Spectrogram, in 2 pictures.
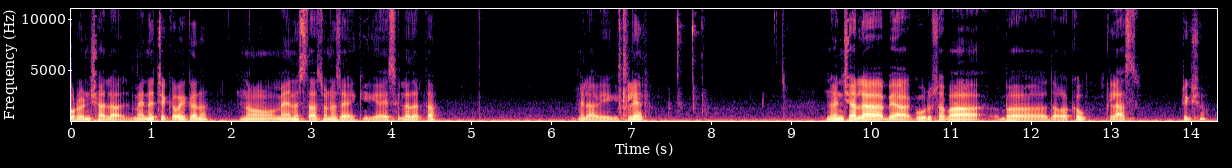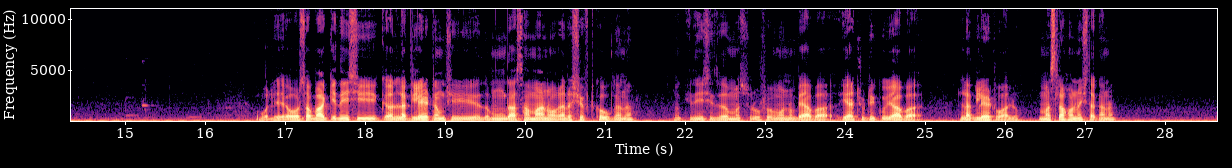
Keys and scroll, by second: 6.7 space, 7.7 ctrl+s.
